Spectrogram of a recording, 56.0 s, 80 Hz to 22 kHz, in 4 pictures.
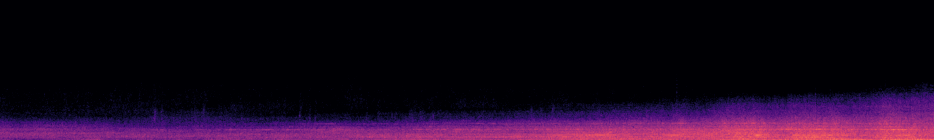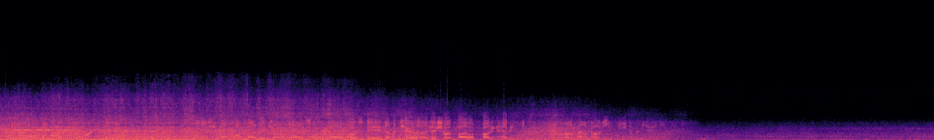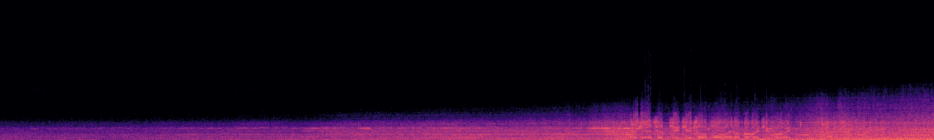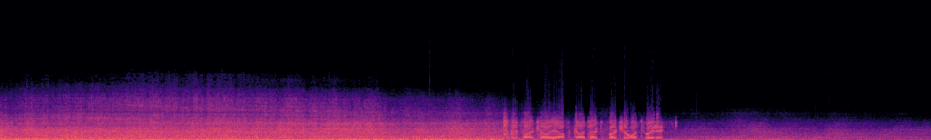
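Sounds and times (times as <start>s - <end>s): departing jet engine noise: 0.0s - 56.0s
jet engines roaring at takeoff: 0.0s - 56.0s.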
